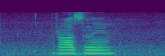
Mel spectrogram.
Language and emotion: Russian, neutral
